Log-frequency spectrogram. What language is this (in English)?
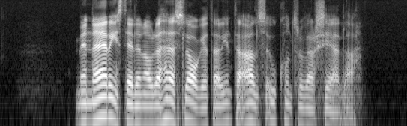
Swedish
